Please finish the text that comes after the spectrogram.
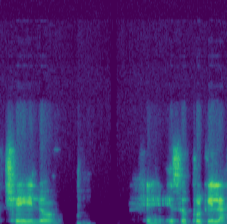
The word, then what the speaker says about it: caelo: Que la palabra caelo, como se pronunciaría originalmente, se pronuncia cello. Eso es porque la C, para los que saben italiano, sabrán que la C con E o I se pronuncia ch.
